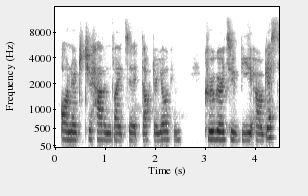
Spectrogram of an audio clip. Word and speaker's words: Joachim: and my experience is it's very difficult for native speakers of english to pronounce my first name it's a hebrew it's the german version of a hebrew name um so when i grew up it was pronounced joachim and americans and native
